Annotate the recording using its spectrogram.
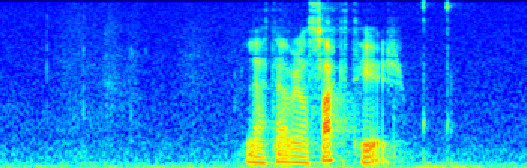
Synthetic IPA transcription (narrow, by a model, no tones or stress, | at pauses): læːt̪hæ̰ːʋæːɾɑsɑkt̪hḛːɹ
